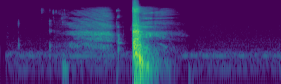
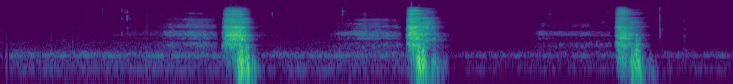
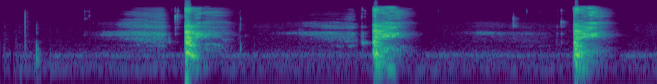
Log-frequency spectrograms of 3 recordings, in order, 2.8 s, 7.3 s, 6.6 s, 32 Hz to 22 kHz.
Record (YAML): cough_length: 2.8 s
cough_amplitude: 32768
cough_signal_mean_std_ratio: 0.19
exhalation_length: 7.3 s
exhalation_amplitude: 32471
exhalation_signal_mean_std_ratio: 0.24
three_cough_length: 6.6 s
three_cough_amplitude: 32768
three_cough_signal_mean_std_ratio: 0.25
survey_phase: beta (2021-08-13 to 2022-03-07)
age: 45-64
gender: Female
wearing_mask: 'No'
symptom_none: true
smoker_status: Never smoked
respiratory_condition_asthma: false
respiratory_condition_other: false
recruitment_source: REACT
submission_delay: 1 day
covid_test_result: Negative
covid_test_method: RT-qPCR
influenza_a_test_result: Negative
influenza_b_test_result: Negative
